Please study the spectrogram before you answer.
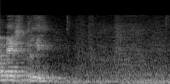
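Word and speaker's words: Metztli: Y en el año civil, Metzli, que se pronuncia Metzli.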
